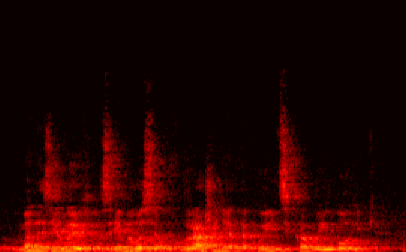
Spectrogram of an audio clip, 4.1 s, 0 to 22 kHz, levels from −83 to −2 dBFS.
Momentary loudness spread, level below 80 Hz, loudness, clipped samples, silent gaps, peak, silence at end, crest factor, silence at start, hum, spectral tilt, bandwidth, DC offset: 5 LU; under -90 dBFS; -40 LUFS; under 0.1%; none; -24 dBFS; 0 s; 16 dB; 0 s; none; -5.5 dB/octave; 16 kHz; under 0.1%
